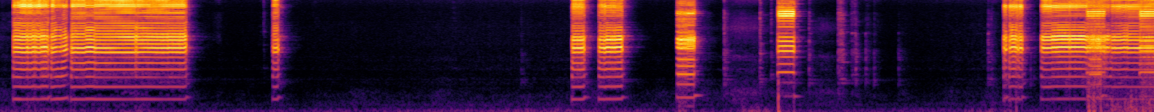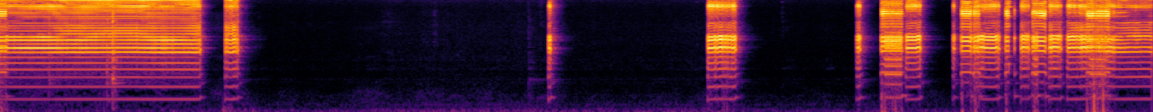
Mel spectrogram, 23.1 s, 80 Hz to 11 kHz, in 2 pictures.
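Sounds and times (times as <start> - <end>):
alarm horn blasts: 0.1 - 2.0, 5.7 - 8.2, 10.0 - 14.1, 20.4 - 23.0.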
